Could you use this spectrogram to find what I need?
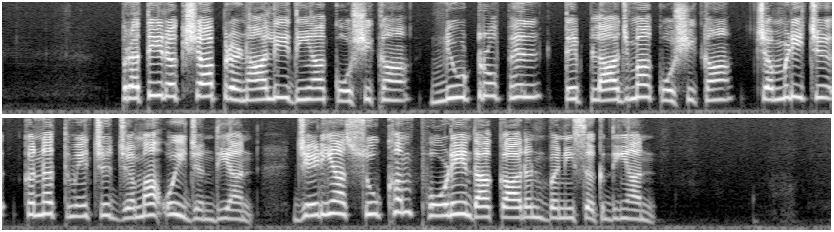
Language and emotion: Dogri, neutral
